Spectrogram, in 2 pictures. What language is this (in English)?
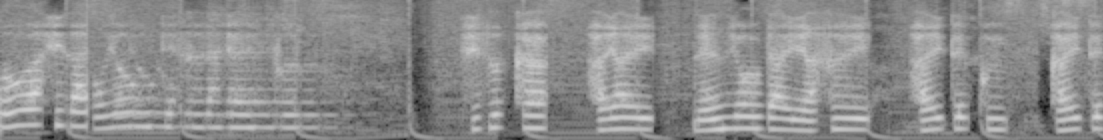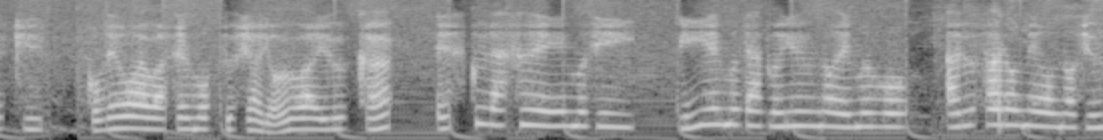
Japanese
